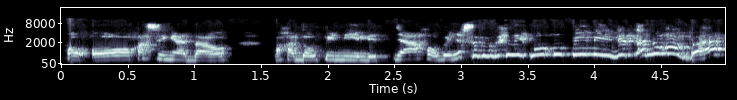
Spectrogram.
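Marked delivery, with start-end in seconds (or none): 3.3-4.8 high, exasperated reassuring; exasperated reassurance. Retold or imitated. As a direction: brush his guilt off, higher. Reassuring crying boyfriend, retold.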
